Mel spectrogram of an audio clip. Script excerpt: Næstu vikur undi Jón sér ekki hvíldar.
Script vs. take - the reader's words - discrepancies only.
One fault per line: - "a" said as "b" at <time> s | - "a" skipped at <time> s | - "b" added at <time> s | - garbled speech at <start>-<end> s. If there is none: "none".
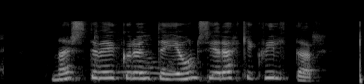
none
